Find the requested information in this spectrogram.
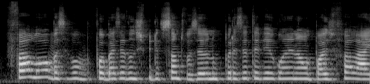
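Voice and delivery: aunt loudly insisting she spoke in tongues; insistent aunt. Retold or imitated. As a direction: urge her on loudly like an excited aunt. Aunt insists, voiced by speaker.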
